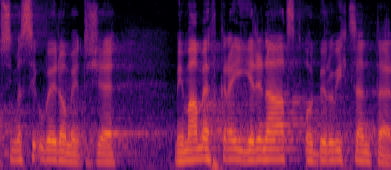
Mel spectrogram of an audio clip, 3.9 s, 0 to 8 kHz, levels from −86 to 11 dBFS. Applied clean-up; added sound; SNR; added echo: none; none; none; none.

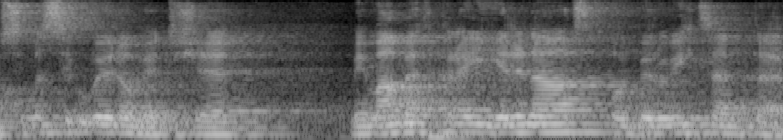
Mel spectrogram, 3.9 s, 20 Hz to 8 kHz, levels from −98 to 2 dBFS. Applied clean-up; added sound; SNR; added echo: none; none; none; reverberation time 0.9 s.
